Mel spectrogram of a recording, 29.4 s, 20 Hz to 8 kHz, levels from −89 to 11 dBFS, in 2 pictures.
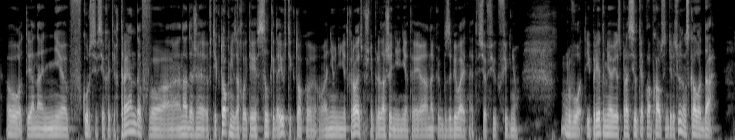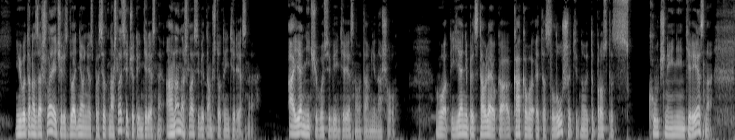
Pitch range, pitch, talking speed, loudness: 90-105 Hz, 95 Hz, 205 wpm, -21 LUFS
